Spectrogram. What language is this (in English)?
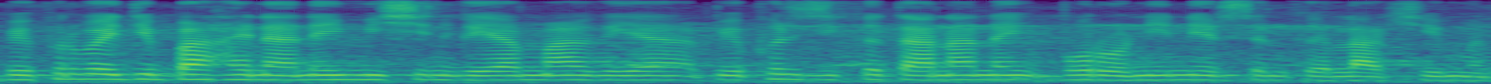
Bodo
